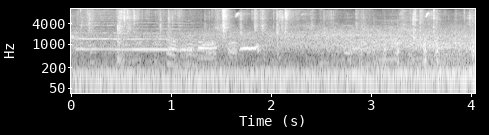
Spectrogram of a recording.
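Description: A big rooster kept with silkie chickens clucks in short, quiet bursts outdoors on a sunny day, over a low steady background hum.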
